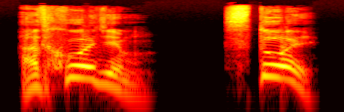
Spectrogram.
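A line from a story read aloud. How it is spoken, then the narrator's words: Hurried shout. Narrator (Russian): успел крикнуть я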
